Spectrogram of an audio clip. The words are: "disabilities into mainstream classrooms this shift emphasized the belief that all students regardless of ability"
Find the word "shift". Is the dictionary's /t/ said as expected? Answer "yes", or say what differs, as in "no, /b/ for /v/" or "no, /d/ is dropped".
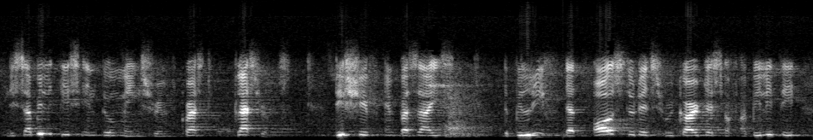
no, /t/ is dropped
